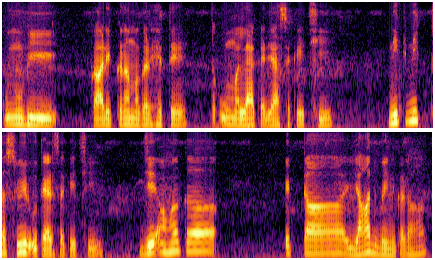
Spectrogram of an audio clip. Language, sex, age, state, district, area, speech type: Maithili, male, 18-30, Bihar, Saharsa, rural, spontaneous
